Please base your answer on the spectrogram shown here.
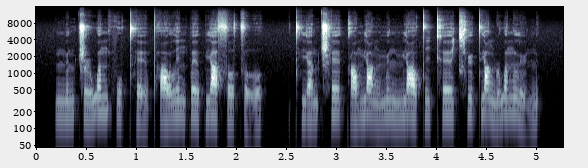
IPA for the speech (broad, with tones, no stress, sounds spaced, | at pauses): n̪ y˧˥ n ʈ͡ʂ ɻ̩˧˥ w ə˥ n f u˧˥ t̪ʰ ḛ˨˩ ɪ̯ pʰ ɑ˧˥ ʊ̯ l i˥˧ n p e˥˧ ɪ̯ p j ä˥˩ s ɹ̩˧˥ t͡s ɹ̩˨˩˦ | t̪ʰ j ɛ˧˥ n ʈ͡ʂʰ e˥ ɪ̯ k ɑ˧˥ ʊ̯ m j ɑ˥˧ ŋ m y˥˧ n m j ɑ˥˧ ʊ̯ t̪ i˥˩ kʰ e˥ ɪ̯ t͡ɕʰ y˥˧ t̪ j ɑ˥˩ ŋ ɻ w ə˥ n l y̰˨˩˦ n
